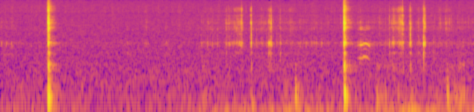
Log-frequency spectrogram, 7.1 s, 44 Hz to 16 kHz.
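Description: Tokyo Marui M24 spring-powered airsoft sniper rifle firing twice, two sharp cracks about four and a half seconds apart, with lighter clicks of the bolt being worked in between and after the second shot.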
